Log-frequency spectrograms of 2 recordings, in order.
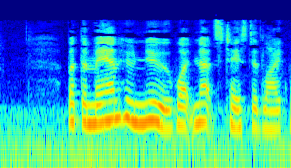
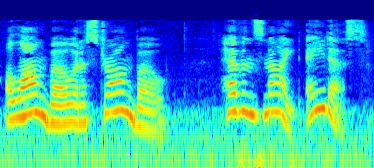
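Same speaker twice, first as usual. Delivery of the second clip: high, raised calls for the saint's help; pleading battle cries; 6 semitones higher than usual. Acted. Medieval bowmen crying to their saint, high pleading shouts. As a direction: cry out to Saint George from the fray.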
